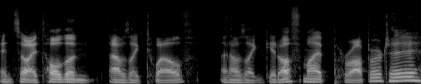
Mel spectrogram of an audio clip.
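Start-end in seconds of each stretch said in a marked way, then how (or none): 2.7-4.2 bad slow, tough put-on Scottish accent. Retelling ordering a bully off the property: bad tough Scottish accent. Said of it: "I tried to do a Scottish accent and all, all tough".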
